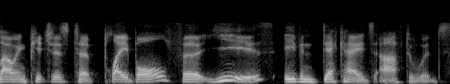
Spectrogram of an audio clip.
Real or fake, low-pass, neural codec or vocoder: fake; 7.2 kHz; codec, 16 kHz in and 24 kHz out, 1 kbps, XY-Tokenizer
